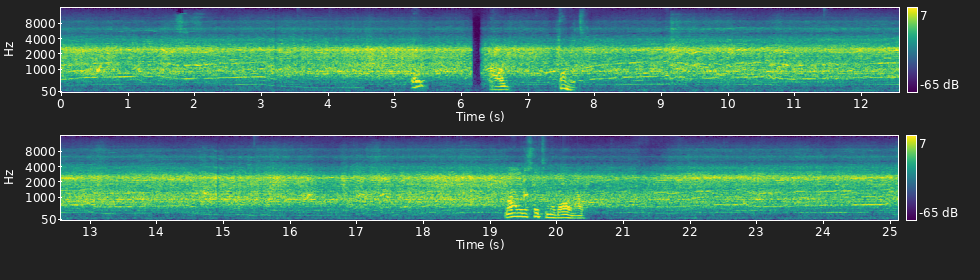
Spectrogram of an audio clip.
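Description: A racing car engine whines and revs up and down through gear changes.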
